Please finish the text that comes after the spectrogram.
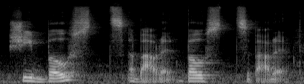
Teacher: the t is not aspirated it's not really audible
